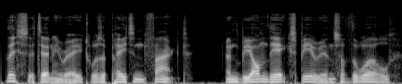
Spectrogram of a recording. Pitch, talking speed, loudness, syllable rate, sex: 105 Hz, 225 wpm, -17 LUFS, 5.6 syllables/s, male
